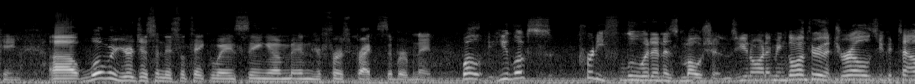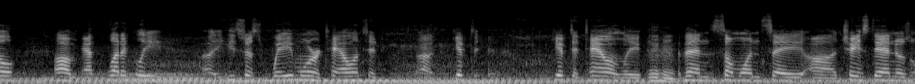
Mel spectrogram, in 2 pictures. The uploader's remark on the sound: Bear through the background noise and take a listen to our final report from Bears Camp.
